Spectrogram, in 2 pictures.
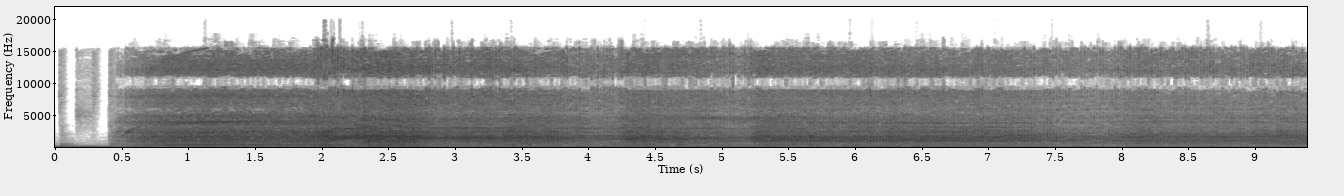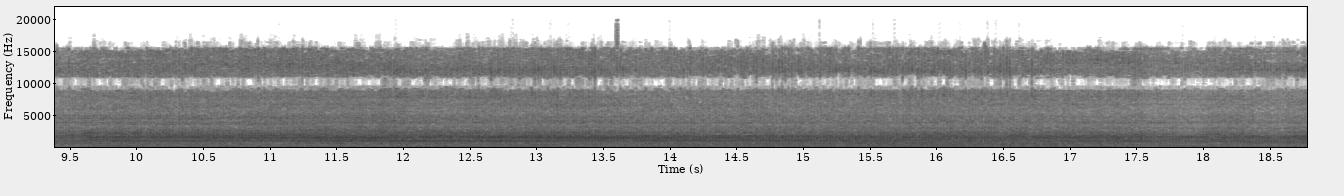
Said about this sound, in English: Decided to change out the blade on the jigsaw because it's not really cutting the metal like it should.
